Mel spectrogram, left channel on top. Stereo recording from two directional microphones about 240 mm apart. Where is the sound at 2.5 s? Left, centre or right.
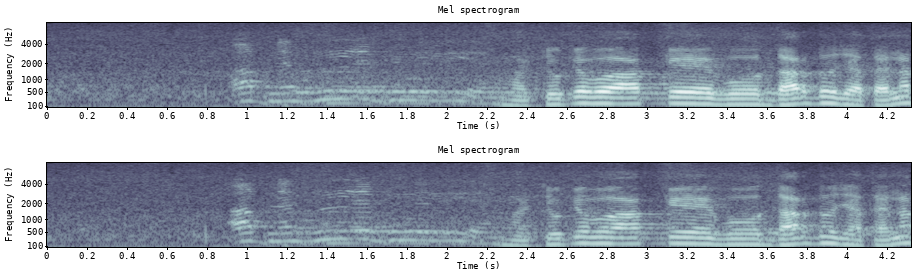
Centre.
